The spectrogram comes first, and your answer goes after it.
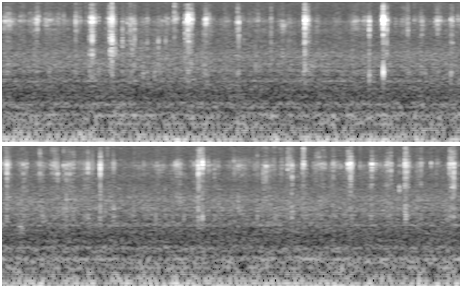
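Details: Two male and two female pet guinea pigs crunch on fresh garden romaine lettuce; scattered crisp clicks and small chewing snaps repeat irregularly, several per second, against a low steady rumble.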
